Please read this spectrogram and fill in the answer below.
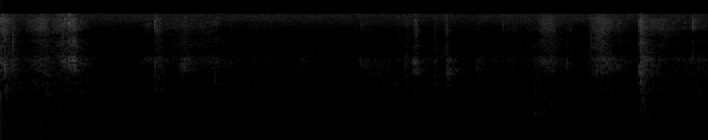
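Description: Very faint, brief scratches of a small craft knife working at the taped edge of a paper sheet, lifting the tape; otherwise near silence.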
